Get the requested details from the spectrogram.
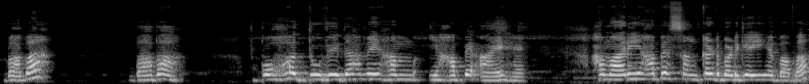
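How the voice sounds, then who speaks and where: A woman's voice: a little high, steady tone, takes it slowly, pauses often, a little mellow, distant mic, highs cut off. A woman voicing a worried Brahmin husband who respectfully pleads for help.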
